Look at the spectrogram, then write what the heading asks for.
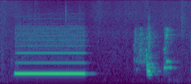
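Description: telephone being dialed

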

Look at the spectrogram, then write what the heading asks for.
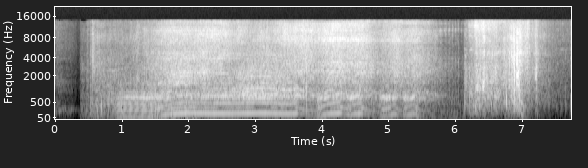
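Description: chainsaw felling trees

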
